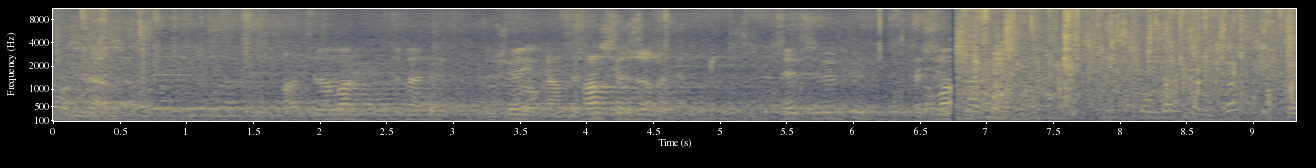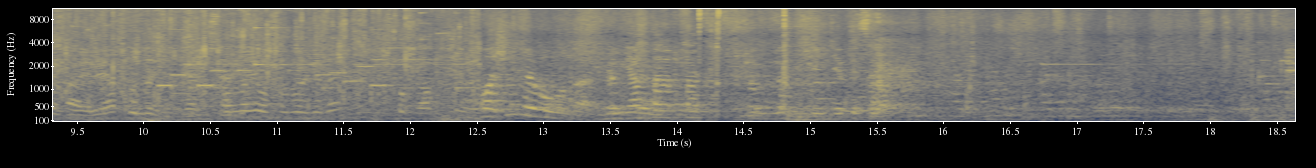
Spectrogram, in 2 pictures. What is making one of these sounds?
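Several men talk among themselves in a murmuring crowd.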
